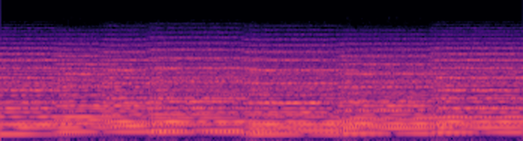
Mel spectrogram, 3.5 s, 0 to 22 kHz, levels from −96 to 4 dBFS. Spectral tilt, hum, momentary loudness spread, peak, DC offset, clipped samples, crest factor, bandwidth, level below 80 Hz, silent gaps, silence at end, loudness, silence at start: -4 dB/octave; none; 1 LU; -16 dBFS; under 0.1%; under 0.1%; 14 dB; 12.5 kHz; -68 dBFS; none; 0 s; -29 LUFS; 0 s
